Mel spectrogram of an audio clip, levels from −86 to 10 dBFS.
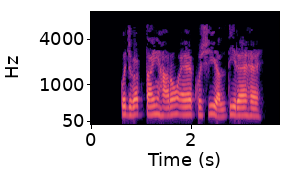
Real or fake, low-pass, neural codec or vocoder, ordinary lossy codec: real; 7.2 kHz; none; MP3, 24 kbps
